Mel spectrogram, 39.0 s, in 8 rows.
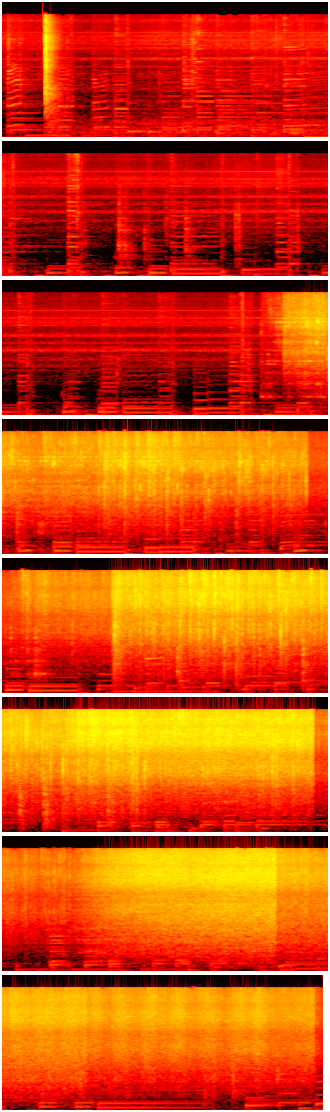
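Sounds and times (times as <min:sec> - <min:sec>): food sizzling in hot oil: 0:13.7 - 0:39.0.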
